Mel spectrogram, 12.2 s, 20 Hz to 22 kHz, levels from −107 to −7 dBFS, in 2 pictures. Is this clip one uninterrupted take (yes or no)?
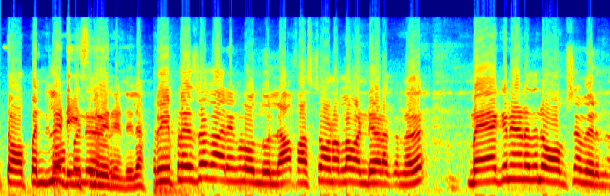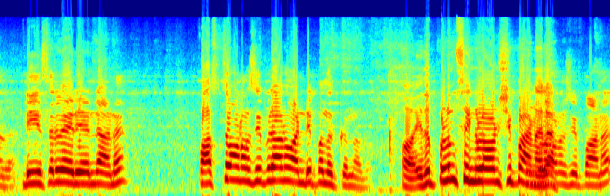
no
